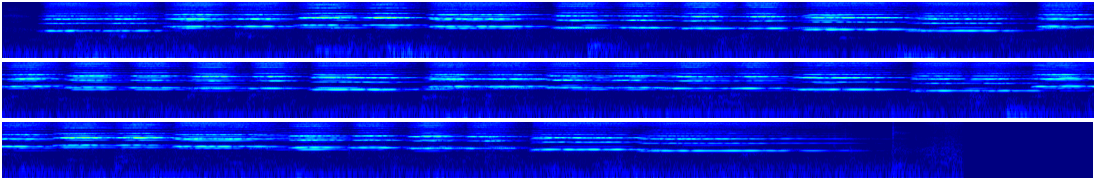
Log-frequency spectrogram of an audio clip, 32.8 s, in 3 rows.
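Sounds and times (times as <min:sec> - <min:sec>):
harmonica playing: 0:00.4 - 0:30.6.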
